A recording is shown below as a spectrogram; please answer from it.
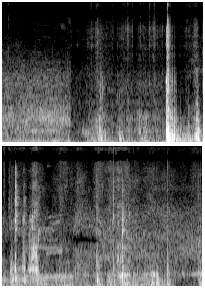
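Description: Scattered light clicks and handling noises as a hand works the metal hook of a boat trailer's winch strap, with one sharp knock about three seconds in.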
